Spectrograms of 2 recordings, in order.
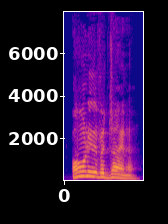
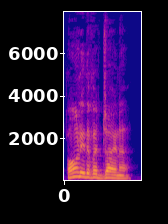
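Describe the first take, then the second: No difference in how they are said.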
